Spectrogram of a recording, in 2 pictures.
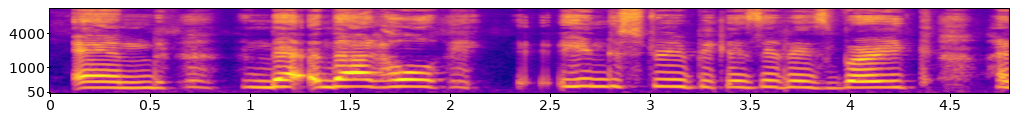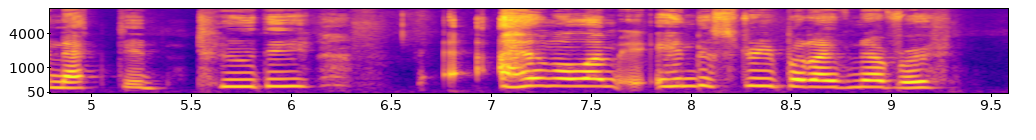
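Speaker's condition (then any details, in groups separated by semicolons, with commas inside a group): Cerebral palsy, severe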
